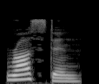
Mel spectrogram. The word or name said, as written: Rosston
